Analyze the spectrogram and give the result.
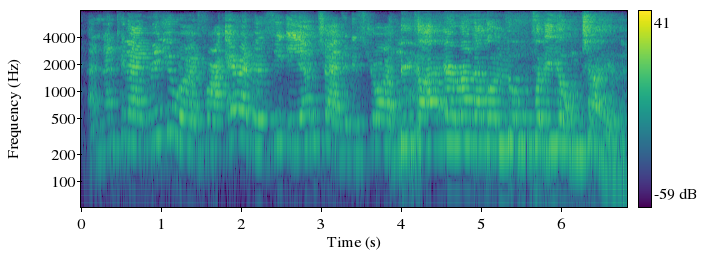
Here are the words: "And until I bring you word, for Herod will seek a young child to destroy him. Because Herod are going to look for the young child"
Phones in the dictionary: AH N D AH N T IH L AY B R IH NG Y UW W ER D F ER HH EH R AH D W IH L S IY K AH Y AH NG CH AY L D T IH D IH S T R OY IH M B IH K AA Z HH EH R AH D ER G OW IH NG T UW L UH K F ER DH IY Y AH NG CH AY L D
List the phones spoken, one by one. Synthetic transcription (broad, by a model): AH N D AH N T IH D AY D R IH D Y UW W ER D F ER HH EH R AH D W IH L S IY AH Y AH NG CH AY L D T IH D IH S T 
